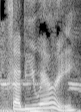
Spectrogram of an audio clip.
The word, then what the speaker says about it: February: You need to say the R. So instead of the middle being U-ary, it's supposed to be Rue-ary. February. – February. Jeez.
